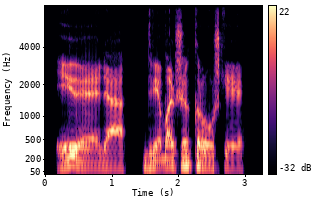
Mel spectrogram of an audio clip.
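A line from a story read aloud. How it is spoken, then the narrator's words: Deep bass voice. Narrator (Russian): пробасил пузатый колдун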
